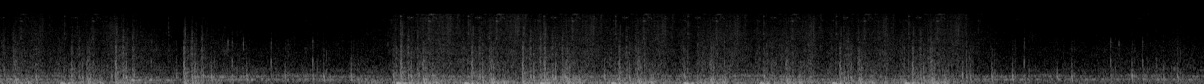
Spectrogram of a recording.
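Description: Armoured footsteps clank and thud on stone.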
